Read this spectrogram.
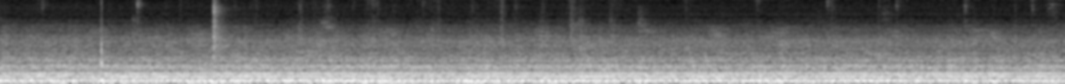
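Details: Samsung washer-dryer on spin test after replacing both shock absorbers to cure noise and jumping: a steady, even low hum with a smooth spin and no banging or thumping; the drum runs quietly and normally.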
